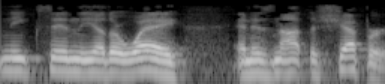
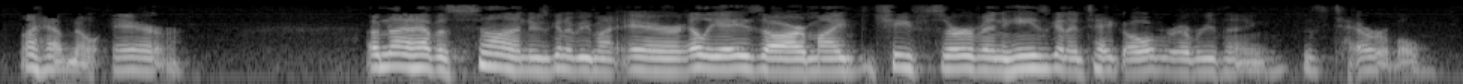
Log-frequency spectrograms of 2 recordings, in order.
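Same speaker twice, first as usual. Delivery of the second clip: mock whiny complaining; 2 semitones higher than usual. Retelling Genesis 15, voicing Abraham's complaint to the Lord: imitating Abraham whining. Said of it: "you can hear his whining in his voice".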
